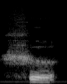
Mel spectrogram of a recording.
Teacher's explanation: hu is actually hu, a very light F sound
